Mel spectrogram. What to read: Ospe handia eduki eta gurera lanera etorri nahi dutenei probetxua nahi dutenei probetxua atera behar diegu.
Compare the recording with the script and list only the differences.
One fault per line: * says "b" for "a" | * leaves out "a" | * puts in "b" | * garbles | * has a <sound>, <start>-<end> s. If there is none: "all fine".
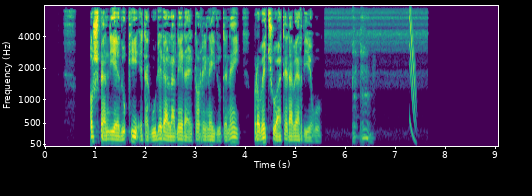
* leaves out "nahi dutenei probetxua"
* has a throat clearing, 6.1-6.6 s
* has a chirp, 7.3-7.4 s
